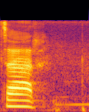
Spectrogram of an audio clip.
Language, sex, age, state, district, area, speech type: Nepali, female, 45-60, West Bengal, Darjeeling, rural, read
